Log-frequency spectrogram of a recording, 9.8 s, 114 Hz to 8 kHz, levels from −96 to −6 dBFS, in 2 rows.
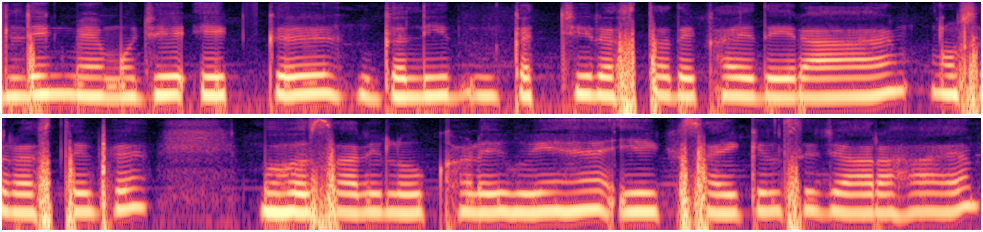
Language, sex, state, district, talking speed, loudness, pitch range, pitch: Hindi, female, Bihar, Kishanganj, 165 wpm, -13 LUFS, 225-235 Hz, 230 Hz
